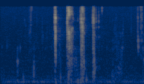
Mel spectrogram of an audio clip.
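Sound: sipping bourbon whiskey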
